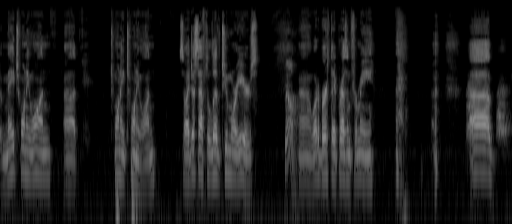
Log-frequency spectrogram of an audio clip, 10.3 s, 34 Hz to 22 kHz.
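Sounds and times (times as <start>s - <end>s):
speech: 0.0s - 10.1s
dog barking: 9.3s - 10.2s.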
